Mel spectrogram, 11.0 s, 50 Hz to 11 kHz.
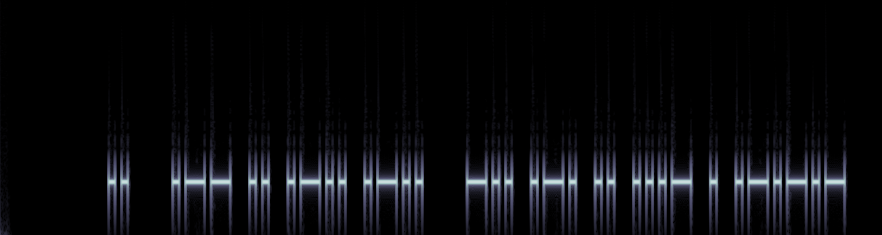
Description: Morse code, heard as a keyed tone, about 15 wpm, 700 Hz. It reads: I WILL DRIVE.
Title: Sentences from Top 1000 Words - Review Part 2 - 15wpm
